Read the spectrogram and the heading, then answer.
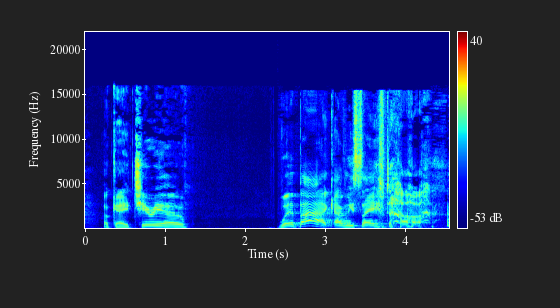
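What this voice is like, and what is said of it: Usual voice. Nothing is said of it.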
